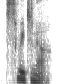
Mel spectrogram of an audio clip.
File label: "sweetener", Indian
